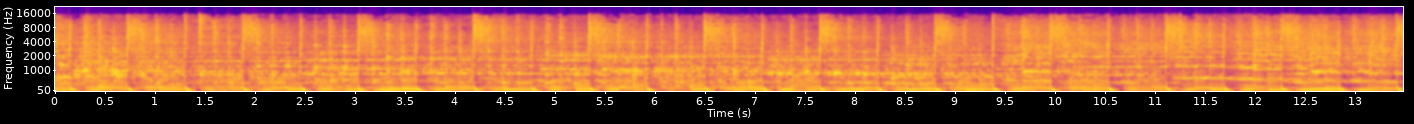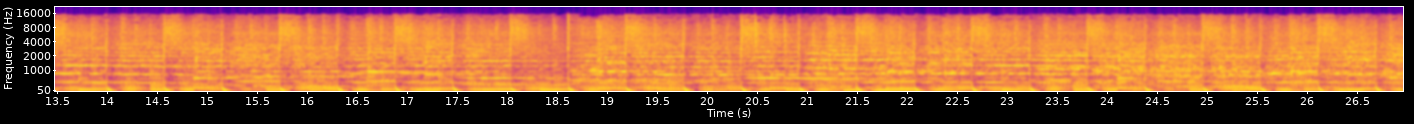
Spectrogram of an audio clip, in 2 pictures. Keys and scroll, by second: 0.5 Tab, 2.0 Left, 3.4 Left, 3.9 Left, 5.4 Tab, 6.2 Left, 6.9 Left, 7.9 Tab, 9.2 Left, 9.7 Left, 10.2 Left, 11.4 Tab, 12.8 Tab, 13.3 Tab, 13.8 Left, 14.4 Left, 15.0 Left, 15.5 Left, 15.9 ], 16.1 -, 16.2 ctrl+KP_1, 17.2 Left, 18.5 Left, 20.6 g, 21.7-25.3 typing, 26.4 g.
